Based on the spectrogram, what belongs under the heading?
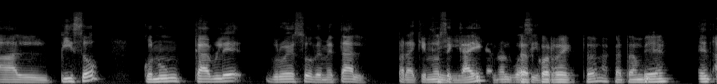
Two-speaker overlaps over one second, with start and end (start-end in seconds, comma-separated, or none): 4.2-5.5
